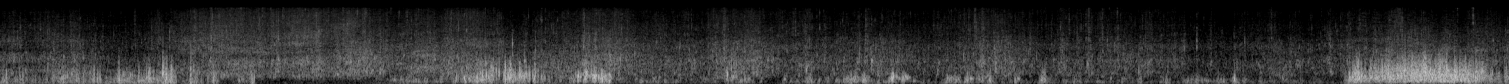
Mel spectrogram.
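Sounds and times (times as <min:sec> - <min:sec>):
wind on microphone: 0:00.0 - 0:02.8, 0:03.4 - 0:15.0
small waves lapping: 0:00.0 - 0:15.0.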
